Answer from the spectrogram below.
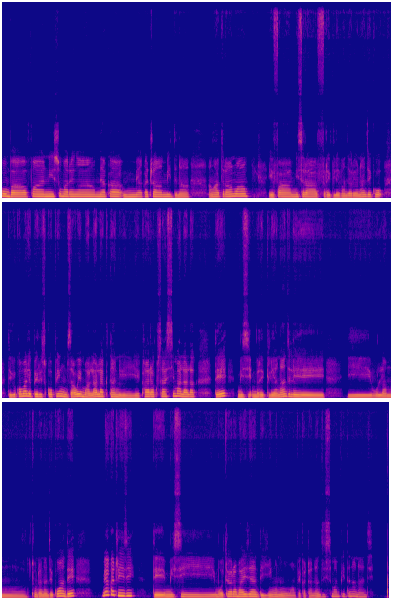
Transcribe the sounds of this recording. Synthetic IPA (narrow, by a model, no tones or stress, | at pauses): fumbəfanisumaɾeŋəmakəmiakaʈ͡ʂəmid̪inəː | ŋat̪iɾanua | efəmisiraɦfiɾeɡlevand͡ʒaɾewanand͡ʒeko | d̪̥ekekamalepeɾiskopiŋimizawemalalakə̥t̪aniekʰaɾaku̥sasimalalakə̥d̪̥e | misimiɾeɡleanand͡ʒile | iulunamt̪uɳɖ͡ʐanand͡ʒakoand̪e | miakaʈ͡ʂizi | d̪̥emisimot̪øɾamaizand̪eiɲunuampjakaʈ͡ʂanand͡ʒizsimampid̪inanand͡zi̥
